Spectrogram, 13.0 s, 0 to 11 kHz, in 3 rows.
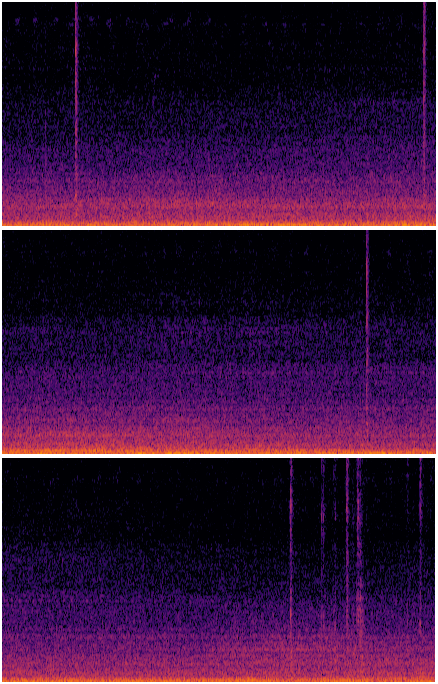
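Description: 2020 Ford Explorer's engine idling steadily in Park, heard from inside the cabin as a low hum. Sharp clicks come every few seconds, with a quick run of them near the end, as the drive-mode selector is switched through its modes.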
